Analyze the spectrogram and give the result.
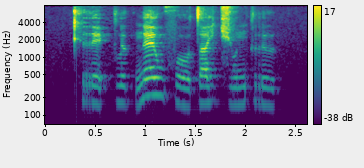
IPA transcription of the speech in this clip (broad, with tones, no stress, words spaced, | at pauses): kʰre˨˩ʔklɯ˨˩k̚nɛː˥˩w foː˨˩ta˦˥j t͡ɕu˦˥n krɯ˨˩k̚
